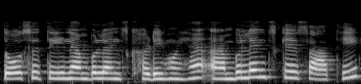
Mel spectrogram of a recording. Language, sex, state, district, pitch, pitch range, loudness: Hindi, female, Haryana, Rohtak, 270 Hz, 255-295 Hz, -13 LUFS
